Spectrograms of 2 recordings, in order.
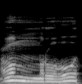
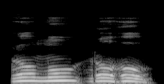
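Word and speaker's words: عُمُرُهُ: mom tola rumor uhu bacanya itu adalah pola umum ruhu berbaris lemah Bukan sukun Jadi bukan umroh tapi ummuhu ardzalil umur misalnya di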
